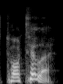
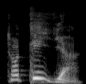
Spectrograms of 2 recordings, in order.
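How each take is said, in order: First: Tortilla with a sounded double l, tor-till-uh; English tortilla. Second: Tortilla with a y sound, tor-tee-ya; Spanish tortilla. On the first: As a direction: say tortilla with the l pronounced, to annoy. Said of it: "just to annoy Alex". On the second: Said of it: "[name], can you just say tortilla?". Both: Shown as a demonstration.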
